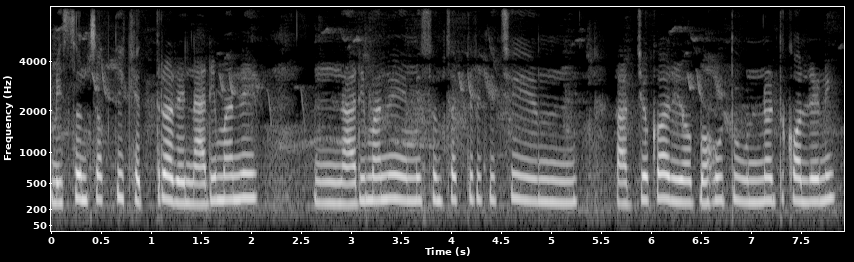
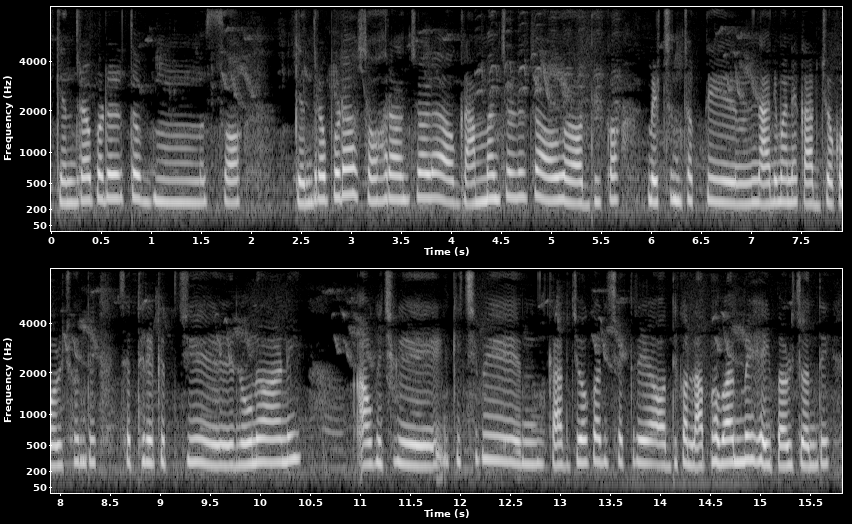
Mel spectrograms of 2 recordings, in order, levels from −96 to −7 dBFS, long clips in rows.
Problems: low volume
